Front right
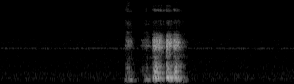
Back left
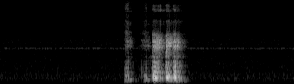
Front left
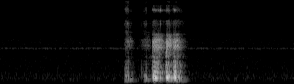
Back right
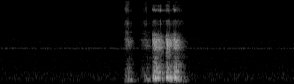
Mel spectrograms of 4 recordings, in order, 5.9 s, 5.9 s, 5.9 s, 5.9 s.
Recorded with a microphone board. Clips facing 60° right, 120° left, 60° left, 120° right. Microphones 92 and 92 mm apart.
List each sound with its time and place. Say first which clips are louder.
2.5 s throat clearing: back left 5 dB, front left 4 dB; 110° left, 4 m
